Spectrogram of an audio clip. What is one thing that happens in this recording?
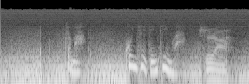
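An elderly woman asks something in a surprised voice.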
